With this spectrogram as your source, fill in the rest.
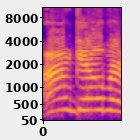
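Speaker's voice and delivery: over-the-top, very high-pitched comic voice. Contrasting the call with the over-the-top Gilbert Gottfried comic voice. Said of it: "the over the top".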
